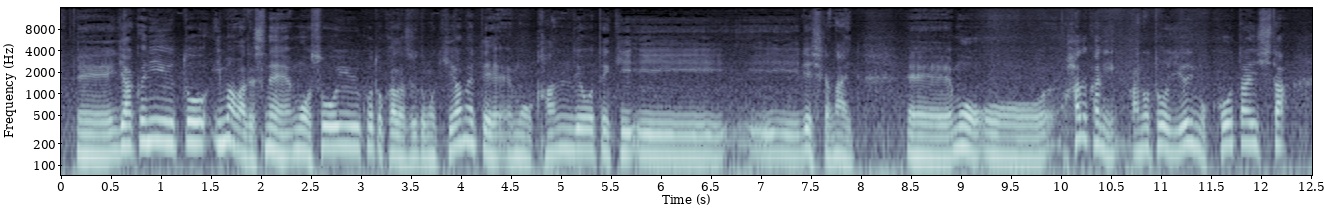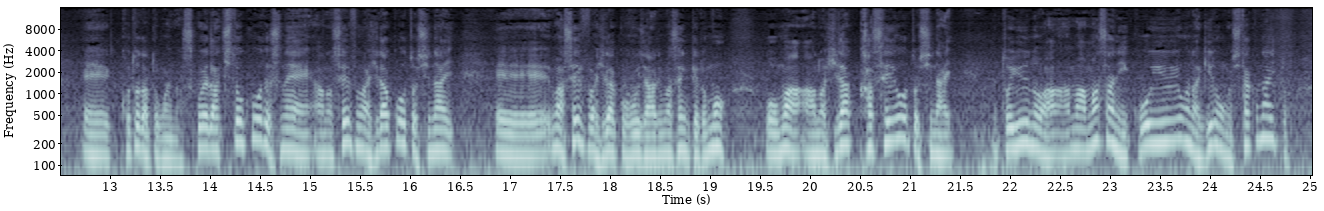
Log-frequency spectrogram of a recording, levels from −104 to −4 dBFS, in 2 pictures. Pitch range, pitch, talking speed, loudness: 130-180 Hz, 150 Hz, 330 characters per minute, -25 LUFS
